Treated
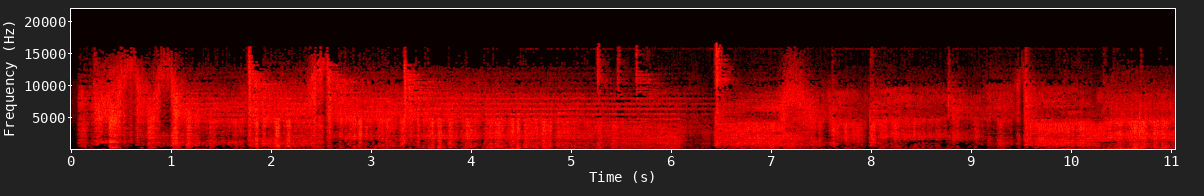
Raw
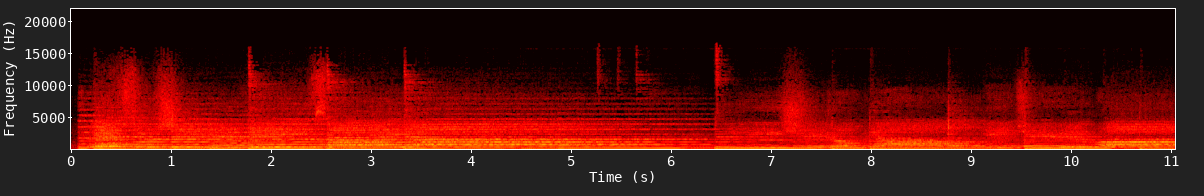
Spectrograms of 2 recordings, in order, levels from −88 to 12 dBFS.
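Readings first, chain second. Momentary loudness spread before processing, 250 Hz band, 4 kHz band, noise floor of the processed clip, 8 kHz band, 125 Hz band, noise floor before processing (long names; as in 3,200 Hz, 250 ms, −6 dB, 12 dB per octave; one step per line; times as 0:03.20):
7 LU, −25.5 dB, −0.5 dB, −51 dBFS, +7.5 dB, −27.0 dB, −40 dBFS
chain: steady tone 1,300 Hz −60 dBFS
gate on every frequency bin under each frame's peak −30 dB weak
level +11.5 dB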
